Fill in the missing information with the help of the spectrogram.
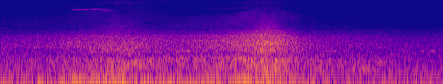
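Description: Traffic noise: a vehicle passes, swelling to its loudest about five seconds in and then fading, over a steady low rumble. A short high squeal comes about two seconds in.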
